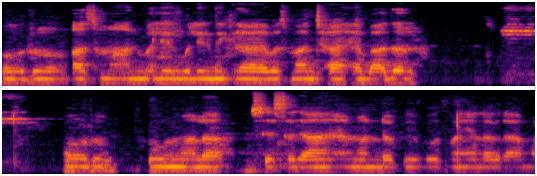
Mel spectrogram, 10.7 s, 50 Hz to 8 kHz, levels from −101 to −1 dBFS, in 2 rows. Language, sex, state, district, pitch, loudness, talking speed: Hindi, male, Bihar, Jamui, 120 Hz, -31 LUFS, 155 wpm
